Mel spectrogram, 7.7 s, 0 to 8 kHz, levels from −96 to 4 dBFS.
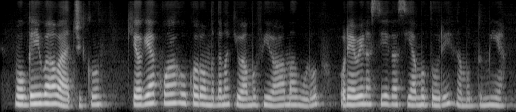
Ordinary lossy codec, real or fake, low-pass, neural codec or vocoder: none; fake; none; codec, 16 kHz, 0.7 kbps, FocalCodec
